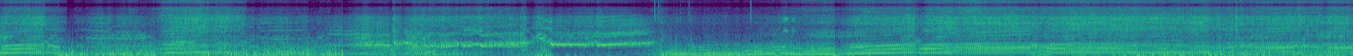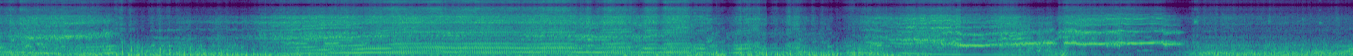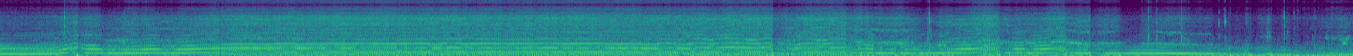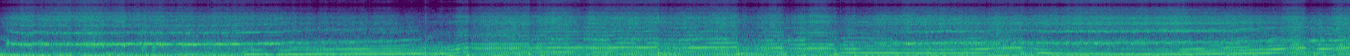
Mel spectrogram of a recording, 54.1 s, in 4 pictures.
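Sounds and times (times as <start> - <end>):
car engine revving: 0.0 - 54.0
tyre squeal: 15.4 - 21.3, 22.0 - 25.6, 40.2 - 44.8, 48.3 - 54.0.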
